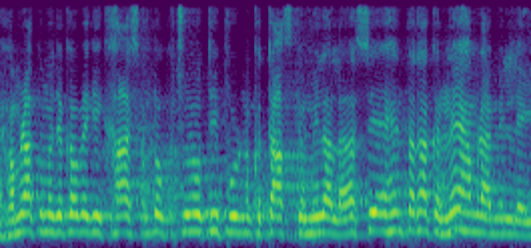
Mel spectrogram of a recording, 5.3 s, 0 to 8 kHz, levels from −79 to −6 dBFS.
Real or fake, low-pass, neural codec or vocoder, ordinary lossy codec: fake; 7.2 kHz; codec, 16 kHz in and 24 kHz out, 1 kbps, XY-Tokenizer; none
